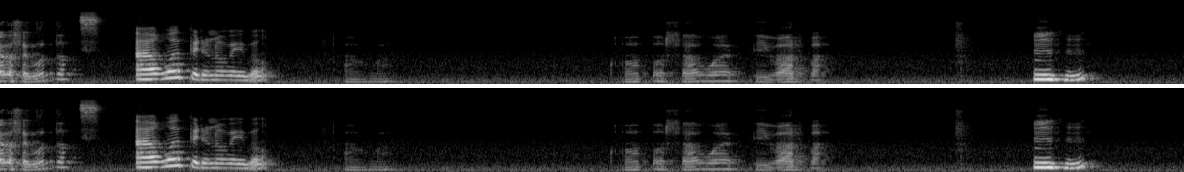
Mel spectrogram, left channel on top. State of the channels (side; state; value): both; identical; correlation 1.00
